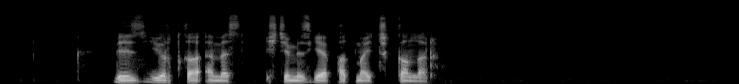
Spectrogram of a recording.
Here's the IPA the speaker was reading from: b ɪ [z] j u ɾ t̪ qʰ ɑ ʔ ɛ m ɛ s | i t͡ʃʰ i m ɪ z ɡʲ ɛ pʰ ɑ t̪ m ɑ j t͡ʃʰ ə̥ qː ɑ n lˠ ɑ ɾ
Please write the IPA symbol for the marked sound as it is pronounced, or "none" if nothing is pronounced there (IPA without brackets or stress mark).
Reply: z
